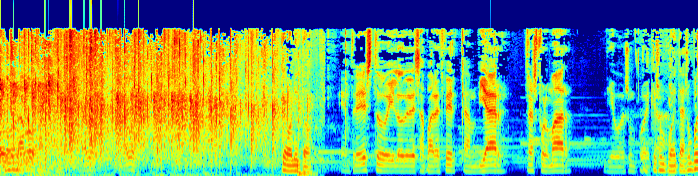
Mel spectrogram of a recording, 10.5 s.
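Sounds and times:
audience applause: 0:00.0 - 0:04.8
speech: 0:04.2 - 0:10.4.

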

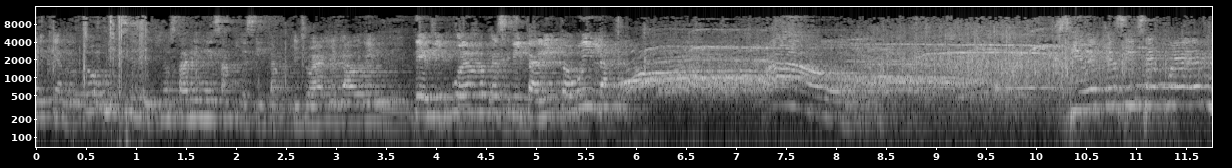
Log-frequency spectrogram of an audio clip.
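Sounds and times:
speech: 0:00.0 - 0:06.3
audience applauding and cheering: 0:05.9 - 0:11.7.

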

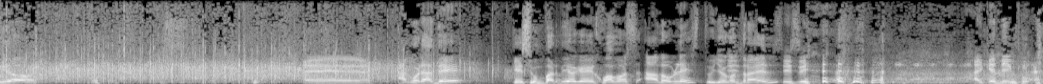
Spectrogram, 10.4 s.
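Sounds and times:
speech: 0:00.0 - 0:01.3, 0:02.5 - 0:03.4, 0:04.0 - 0:10.4
audience applause: 0:00.0 - 0:05.3
laughter: 0:00.8 - 0:02.7, 0:07.3 - 0:10.4.

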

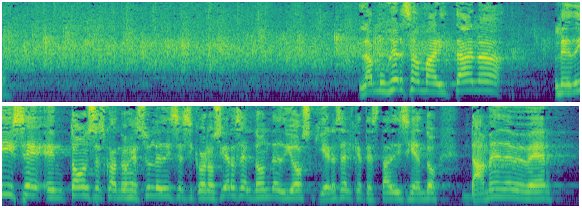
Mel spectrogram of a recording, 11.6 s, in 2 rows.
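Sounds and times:
audience applauding: 0:00.0 - 0:06.7
speech: 0:03.6 - 0:11.4.

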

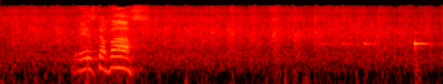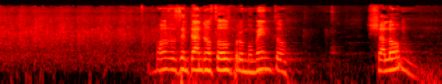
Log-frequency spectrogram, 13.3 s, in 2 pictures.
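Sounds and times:
audience applauding loudly: 0:00.0 - 0:10.0
speech: 0:01.1 - 0:02.2, 0:09.0 - 0:11.1, 0:12.2 - 0:13.0.

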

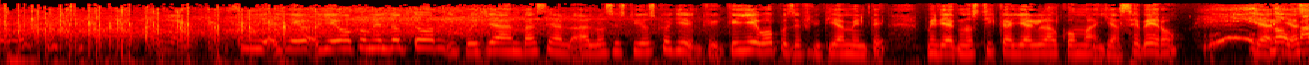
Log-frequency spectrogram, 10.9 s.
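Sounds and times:
audience applause: 0:00.0 - 0:06.2
speech: 0:02.0 - 0:10.9.

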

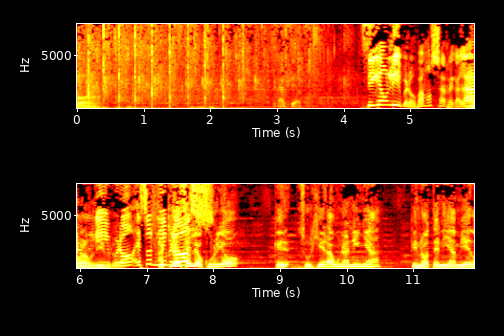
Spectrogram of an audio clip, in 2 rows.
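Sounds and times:
applause: 0:00.0 - 0:04.6
speech: 0:03.1 - 0:03.6, 0:04.4 - 0:11.9.

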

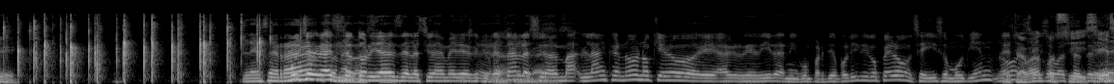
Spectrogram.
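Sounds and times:
speech: 0:00.0 - 0:00.3, 0:02.4 - 0:11.1
applause: 0:00.0 - 0:03.3.

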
